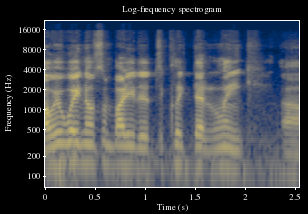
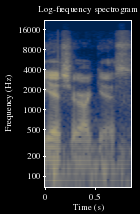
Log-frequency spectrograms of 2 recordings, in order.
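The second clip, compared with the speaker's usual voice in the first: mock unconvincing, half-hearted tone, much quieter, lower; 7 semitones lower, 10 dB quieter than usual. Mocking a man's reply to his audience, the speaker imitates an unconvincing answer. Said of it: "that don't sound convincing".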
